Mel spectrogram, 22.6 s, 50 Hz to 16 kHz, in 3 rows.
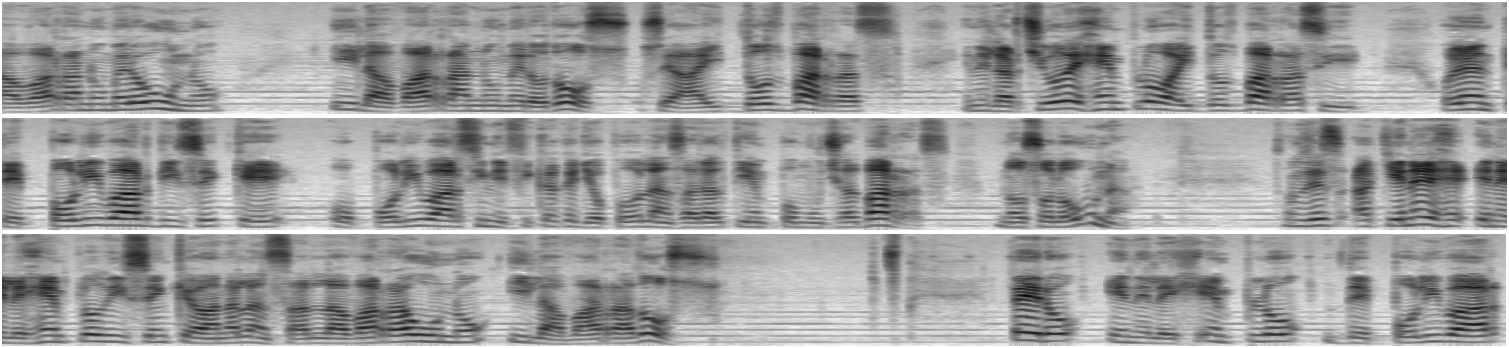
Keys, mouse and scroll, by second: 0.0 Right, 1.5 Down, 2.2 Left, 3.3 Up, 3.8 Down, 4.4 Up, 15.3 Down, 16.3 Up, 18.6 Down, 19.4 Left, 19.6 Left, 19.7 Left, 20.0 Left, 20.3-20.6 Left.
